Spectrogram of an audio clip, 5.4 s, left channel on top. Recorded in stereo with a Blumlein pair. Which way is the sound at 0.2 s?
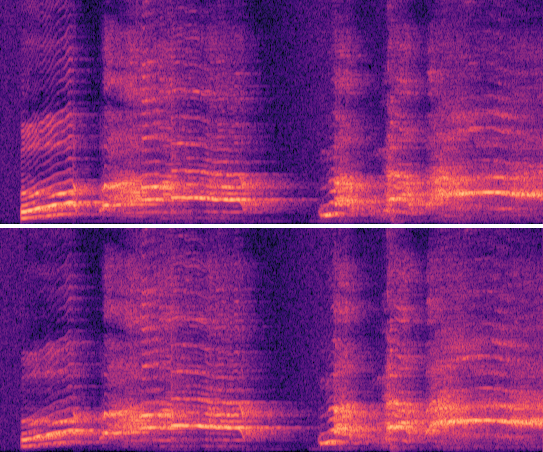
30° left.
